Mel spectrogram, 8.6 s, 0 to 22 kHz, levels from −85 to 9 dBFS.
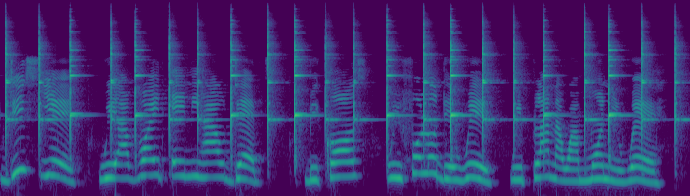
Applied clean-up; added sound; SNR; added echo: none; Glass / Bell; -4 dB; none.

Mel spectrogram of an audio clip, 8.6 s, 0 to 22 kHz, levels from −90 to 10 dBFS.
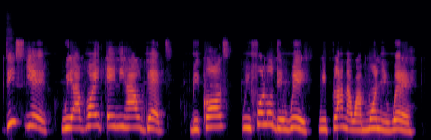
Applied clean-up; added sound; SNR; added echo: neural mask model DeepFilterNet 3.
